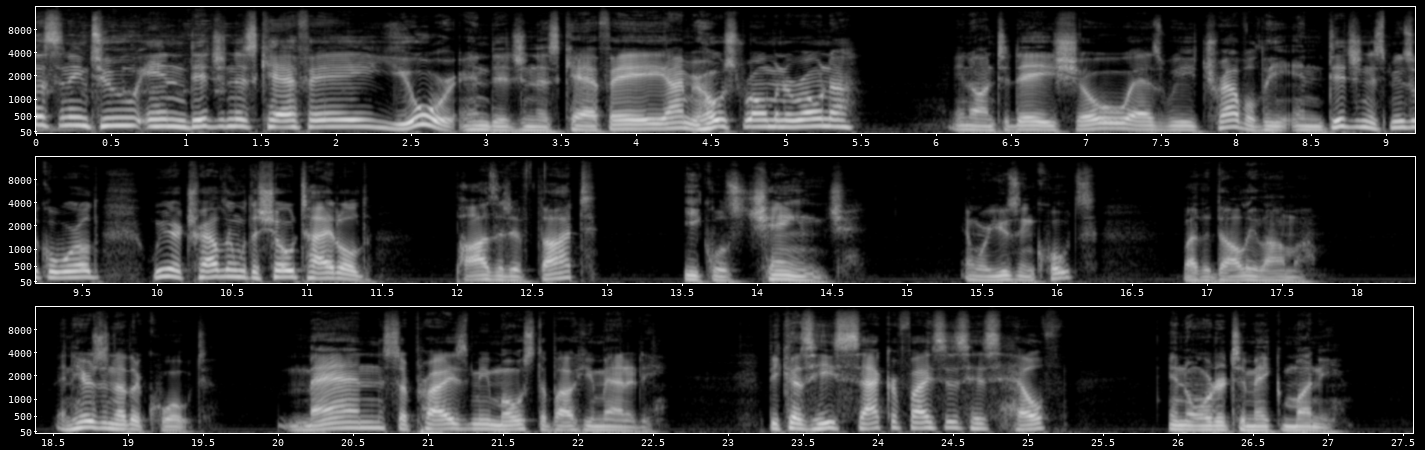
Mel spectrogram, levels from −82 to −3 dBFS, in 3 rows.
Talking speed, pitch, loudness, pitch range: 135 wpm, 125 Hz, -23 LUFS, 110-170 Hz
